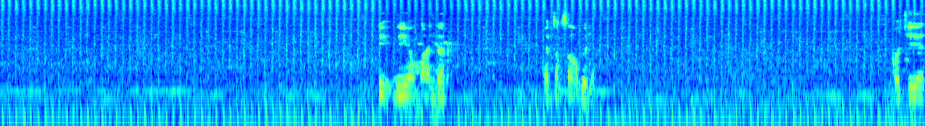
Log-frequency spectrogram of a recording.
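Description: A light helicopter's rotor thrums in flight.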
